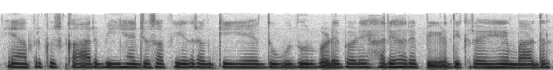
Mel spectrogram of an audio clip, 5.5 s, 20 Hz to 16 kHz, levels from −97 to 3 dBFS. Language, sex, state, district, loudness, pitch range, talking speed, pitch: Hindi, female, Chhattisgarh, Sukma, -13 LUFS, 175-185 Hz, 270 wpm, 180 Hz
